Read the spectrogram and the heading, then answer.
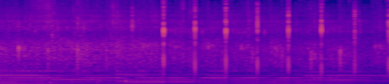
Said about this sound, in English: Can you give him a hand clap of praise in this house today?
